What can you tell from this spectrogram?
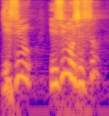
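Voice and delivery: Peter's expected frightened reaction, cried out; frightened loud cry. Acted. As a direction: blurt "예수님, 예수님" in alarm. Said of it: "이렇게 반응했어야 했단 말이에요".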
